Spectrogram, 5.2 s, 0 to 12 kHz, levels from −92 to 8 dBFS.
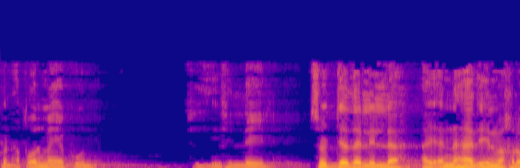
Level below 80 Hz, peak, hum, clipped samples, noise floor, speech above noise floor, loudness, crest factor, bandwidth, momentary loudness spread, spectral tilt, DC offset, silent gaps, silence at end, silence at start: -48 dBFS; -2 dBFS; none; under 0.1%; -53 dBFS; 34 dB; -19 LUFS; 18 dB; 7.8 kHz; 16 LU; -7 dB/octave; under 0.1%; none; 0 s; 0 s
